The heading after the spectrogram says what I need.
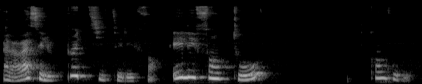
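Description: A woman teacher with a high, lively voice talks slowly to small children, tapping out each word syllable by syllable in a sing-song way. The room around her is echoey. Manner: slow, syllable-by-syllable counting with sing-song emphasis. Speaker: kindergarten teacher.

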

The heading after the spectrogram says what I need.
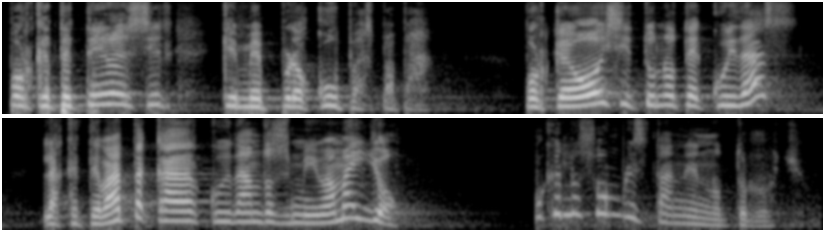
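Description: A middle-aged Mexican woman, speaking somewhat high, gives a motivational talk to a live audience. She is colloquial and lively and teases the listeners with direct questions. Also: a little fast. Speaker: conference speaker.

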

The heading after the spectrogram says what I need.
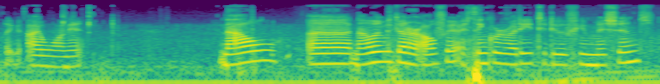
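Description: A woman doing casual gameplay commentary, thinking aloud into a cheap, breathy-sounding microphone. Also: medium pitch, steady tone, normal speed. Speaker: gaming video host. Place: bedroom, lying in bed. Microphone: cheap, poor-quality microphone. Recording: noisy cheap mic, breathing audible.

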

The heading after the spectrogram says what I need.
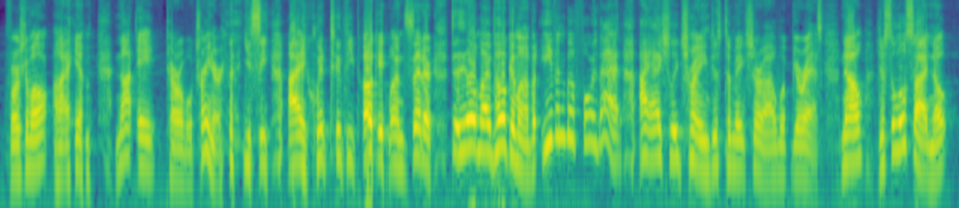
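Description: A man's voice: high-pitched, expressive, normal speed, no echo. Chatty, joking young man commentating a game. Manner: joking, chatty, talks to viewers. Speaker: let's play host.

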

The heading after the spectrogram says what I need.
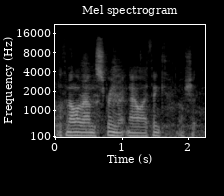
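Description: A man hosting a horror game playthrough, grumbling, swearing often and sometimes shouting when startled. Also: on the low side, monotone, fast talker, noisy background. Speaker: host. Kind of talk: profane gaming commentary.

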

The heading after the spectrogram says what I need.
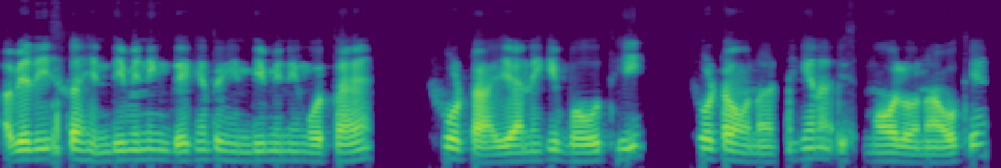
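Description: A man's voice: medium pitch, fairly even intonation, fairly quick, dry recording, narrow, tinny audio. A man with an Indian accent teaching vocabulary, explaining word meanings patiently, mixing Hindi and English and often checking that the listener follows. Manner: patient, repeats words, frequent check-ins.

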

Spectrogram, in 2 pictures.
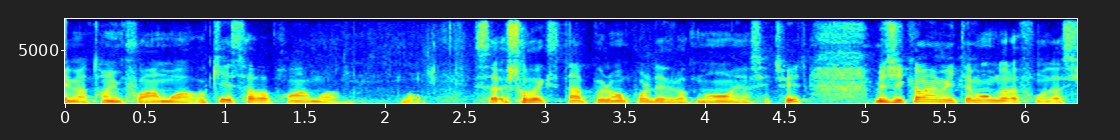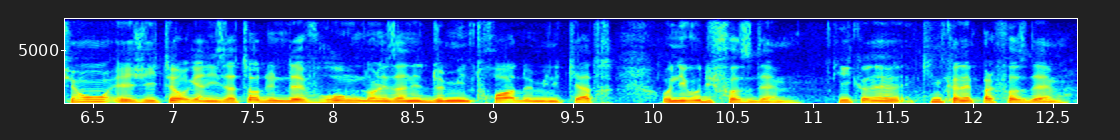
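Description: A man's voice: mid-range voice, dark tone. A middle-aged Belgian man with a Belgian French accent giving a conference talk, chatty and self-mocking. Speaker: conference speaker. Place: conference hall.

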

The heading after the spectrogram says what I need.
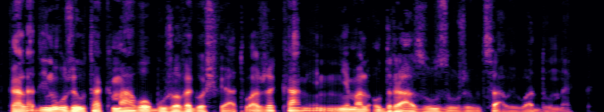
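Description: A man narrating a fantasy audiobook in a measured, steady way. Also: sits low, vocal fry, no room sound, studio quality.

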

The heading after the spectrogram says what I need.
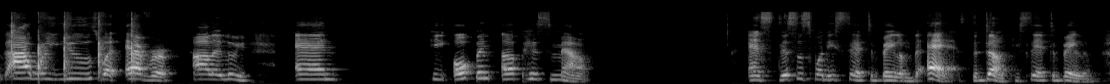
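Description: In her church sermon, a woman reads from scripture and explains it with folksy, informal phrasing while calling out to the congregation. Her voice is fairly high, pushed, and bright.

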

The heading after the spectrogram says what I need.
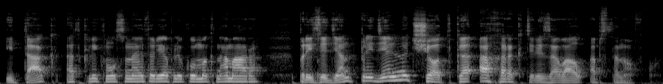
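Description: A middle-aged man reads a novel aloud in the style of a 1980s radio studio, measured and theatrical. His expressive delivery swings widely in pitch.

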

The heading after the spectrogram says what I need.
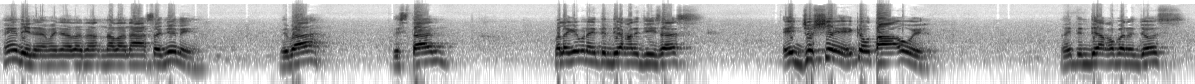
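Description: A middle-aged Filipino pastor giving a casual Bible study talk to children, questioning listeners by name. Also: male voice, high-pitched, fairly even intonation, normal speed, pauses often, darkish tone.

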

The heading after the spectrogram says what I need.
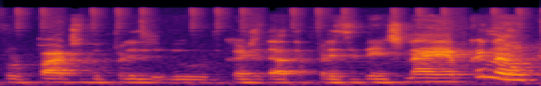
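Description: A man in his thirties answers in an interview over a webcam from a home room, his voice carrying a roomy echo. He talks in long explanatory runs, stopping and restarting often, then pushing his pitch up on key points. Faint music sits underneath. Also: sing-song, quick pace. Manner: hesitant, restarts often, rising emphasis. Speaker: interview guest. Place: home room with framed pictures on wall. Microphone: webcam video call.

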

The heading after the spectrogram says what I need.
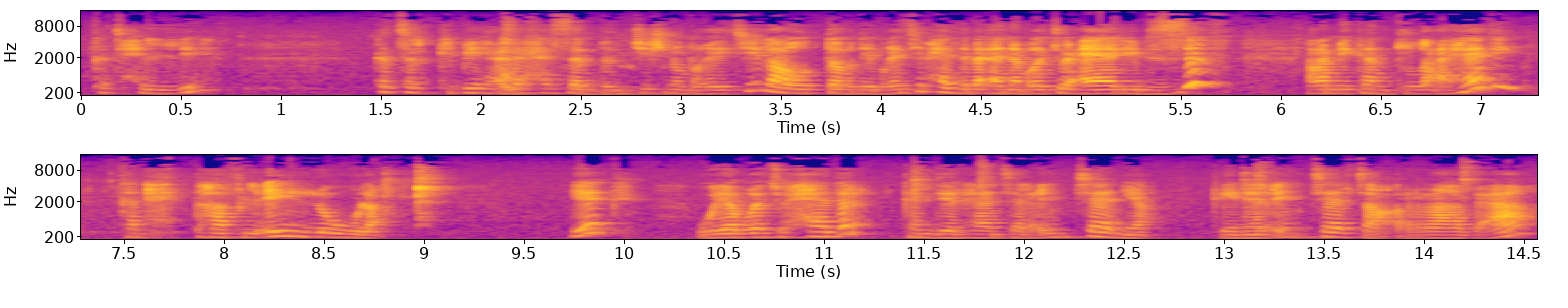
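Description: A woman's voice: on the low side, very animated, racing, fairly bright tone, a little hiss or hum. A middle-aged woman with a Moroccan accent, chatting casually to her viewers, explaining and demonstrating things with French words mixed in. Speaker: vlogger.

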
